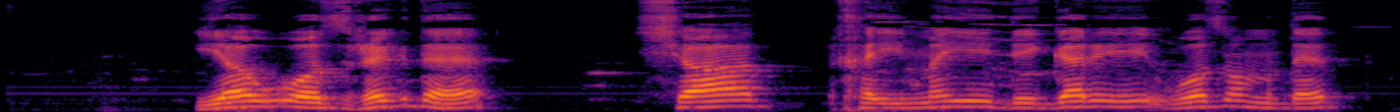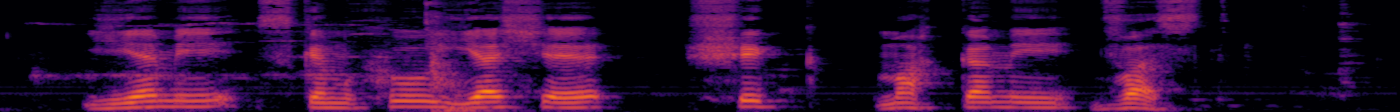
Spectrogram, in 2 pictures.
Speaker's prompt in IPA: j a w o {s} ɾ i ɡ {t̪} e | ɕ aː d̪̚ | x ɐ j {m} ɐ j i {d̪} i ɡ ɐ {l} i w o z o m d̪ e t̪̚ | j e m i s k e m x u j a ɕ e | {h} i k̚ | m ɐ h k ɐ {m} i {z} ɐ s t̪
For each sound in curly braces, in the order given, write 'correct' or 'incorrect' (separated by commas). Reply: incorrect, incorrect, correct, correct, incorrect, incorrect, correct, incorrect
